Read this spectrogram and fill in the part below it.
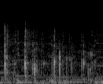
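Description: Horse hooves clip-clop at a campsite, a quick run of sharp, distinct knocks in an uneven walking rhythm, close by and fairly quiet, with no talking.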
